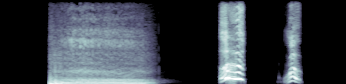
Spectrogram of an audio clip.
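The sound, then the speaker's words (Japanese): Flatulence is heard in three bursts. The first is a long, buzzy, tonal rasp lasting about a second. Two short, sharper blasts follow after a pause, with silence between them. “またおならが、このままうんちも出ちゃいます。”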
